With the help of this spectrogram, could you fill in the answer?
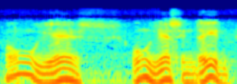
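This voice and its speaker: Suave, overly polite male suspect with a lively, sliding pitch, old radio recording with faint hiss. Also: takes it slowly, lo-fi sound. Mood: composed. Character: smooth evasive male murder suspect. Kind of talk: 1950s radio drama acting.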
